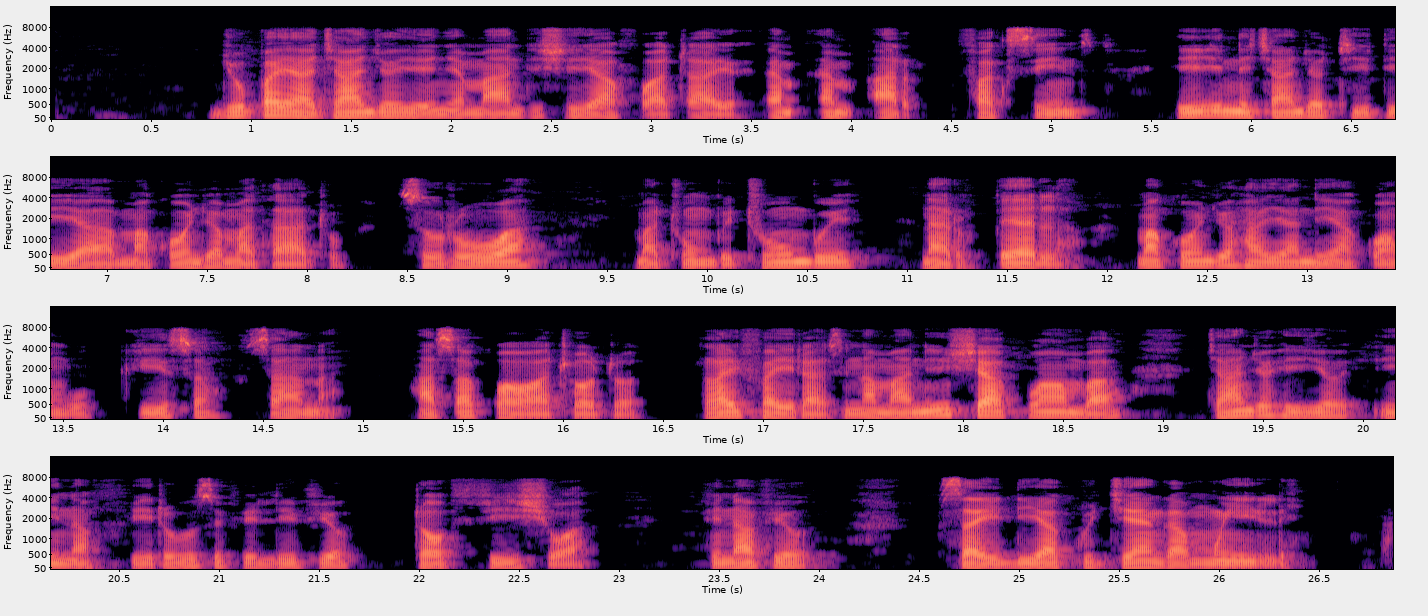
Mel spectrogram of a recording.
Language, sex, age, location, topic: Swahili, male, 25-35, Nakuru, health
